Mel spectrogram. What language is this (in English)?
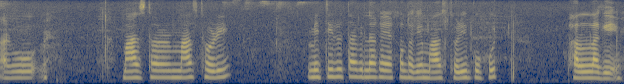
Assamese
